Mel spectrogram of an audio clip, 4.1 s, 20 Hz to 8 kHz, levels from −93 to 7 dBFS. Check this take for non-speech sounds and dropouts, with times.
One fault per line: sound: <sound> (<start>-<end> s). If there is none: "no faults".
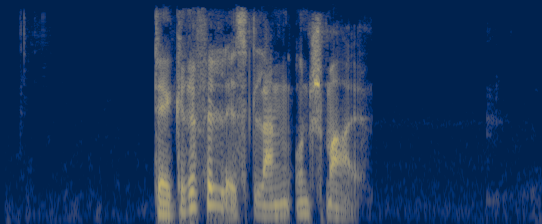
no faults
